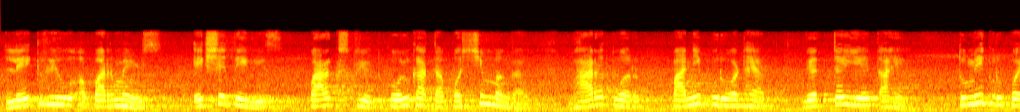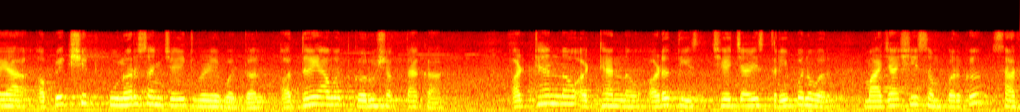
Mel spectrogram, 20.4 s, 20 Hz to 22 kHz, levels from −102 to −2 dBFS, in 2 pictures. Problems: constant background noise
